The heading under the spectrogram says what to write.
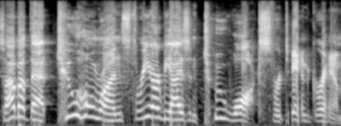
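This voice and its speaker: A man's excited, raised and projected voice, extremely high in pitch, with lively intonation at a moderate pace. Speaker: sportscaster. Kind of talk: baseball play-by-play commentary.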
